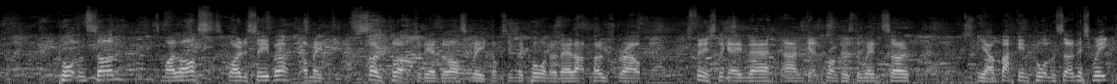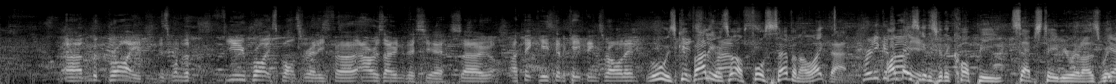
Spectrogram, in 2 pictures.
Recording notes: Come live from Passyunk Avenue in Waterloo. The beers are flowing.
